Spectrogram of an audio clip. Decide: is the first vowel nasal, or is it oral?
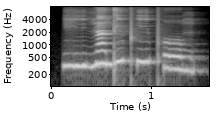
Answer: oral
